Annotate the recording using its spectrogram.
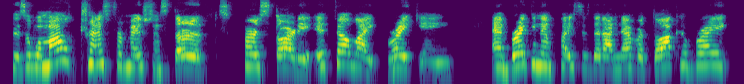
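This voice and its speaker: Projecting a raised voice, a woman with a high pitch and a bright, sharp tone speaks at a moderate pace with ordinary pitch variation. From Cleveland, USA. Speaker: author, poet, chemical dependency counselor, trafficking survivor. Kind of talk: interview answer, personal testimony.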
